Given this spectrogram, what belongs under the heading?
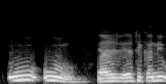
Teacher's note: त्यांचा उच्चार करा आपल्या ओठांची हालचाल होणार आहे जसं की उणी उ चा उच्चार करताना आपले ओठ गोल होत आहेत म्हणजे ओठांची हालचाल होते म्हणून या ठिकाणी उ काय आहेत औष्य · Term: औष्ठ्य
